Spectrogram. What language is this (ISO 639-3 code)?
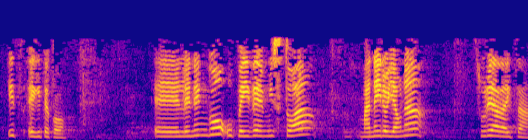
eus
